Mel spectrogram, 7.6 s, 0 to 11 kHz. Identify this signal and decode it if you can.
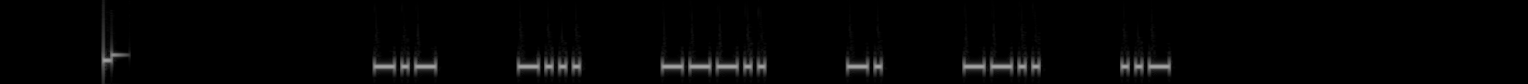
Morse code, heard as a keyed tone, about 34 wpm, spaced as for 16 wpm, 700 Hz. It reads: KB8NZU
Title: USA Call Signs - 6 Characters - 4x Character Spacing - 35wpm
